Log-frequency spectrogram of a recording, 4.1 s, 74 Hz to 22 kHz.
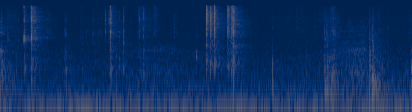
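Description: Faint peeling and handling noises as the orange protective tape is pulled off a black HP 67 ink cartridge: small scattered clicks and rustles, with a short burst of crackling about halfway through.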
